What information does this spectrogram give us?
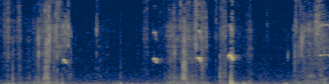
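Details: Three Barred Rock chicks and one Rhode Island Red chick; a handful of brief, high single peeps spaced about a second apart, mixed with quiet rustling and tapping noises.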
